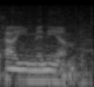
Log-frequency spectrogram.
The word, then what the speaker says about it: aluminium: You know, that's technically wrong because there's no extra N in there. It's not the N it's not the N. It's the I. In America, Or the I. In America, The I, yeah. In America, we don't spell it with the I. Oh, I need stuff to drop. But in other countries, they spell it with an I. That's why it's aluminium. Because there's an I in when it's spelled everywhere else except for here.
